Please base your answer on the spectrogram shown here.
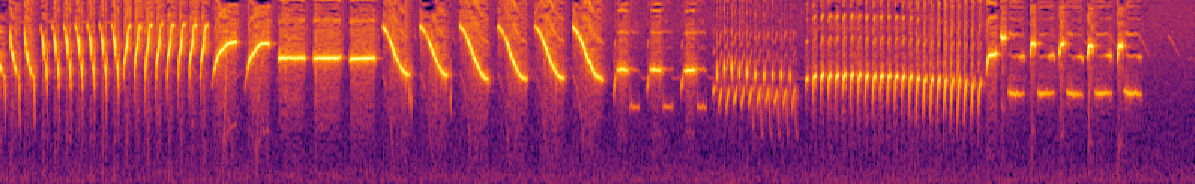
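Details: Canary song used for training canaries, a long varied sequence of tours: fast trills, falling whistled slurs, steady held notes, a lower rolling trill and clipped high chips at the end.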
